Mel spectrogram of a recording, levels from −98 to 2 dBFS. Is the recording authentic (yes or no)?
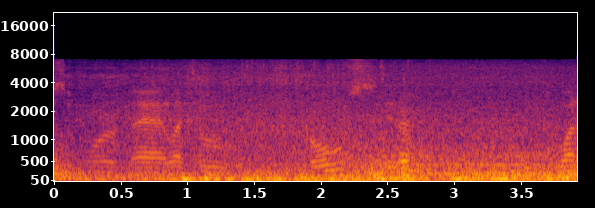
yes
